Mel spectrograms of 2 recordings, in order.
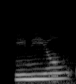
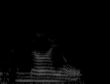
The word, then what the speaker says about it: Peniel: And in the morning, Jacob names the place Peniel or Peniel. It's spelled P-E-N-I-E-L or P-E-N-U-E-L.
